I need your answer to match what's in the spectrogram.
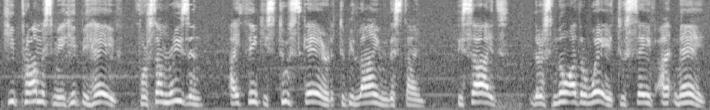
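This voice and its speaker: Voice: mid-range voice, measured pace, dark tone, soft background music, close to an everyday voice, poor audio. A performer voicing a young male superhero who is earnest, apologetic and set on a hard choice, in a fan dub of a motion comic. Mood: resolute. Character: young male superhero, guilt-ridden and determined.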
